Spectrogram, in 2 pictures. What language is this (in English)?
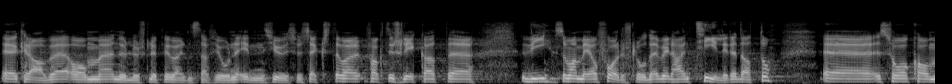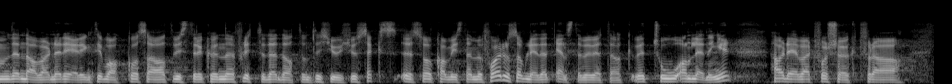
Norwegian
